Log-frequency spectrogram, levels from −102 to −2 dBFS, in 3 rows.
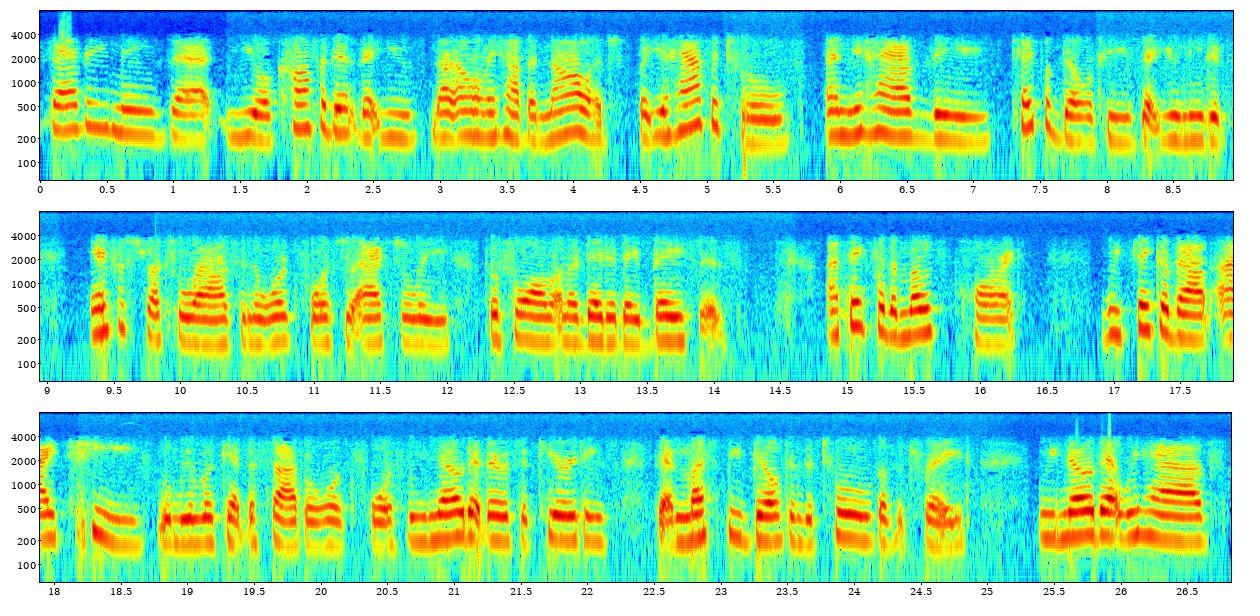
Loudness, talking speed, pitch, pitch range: -18 LUFS, 170 wpm, 205 Hz, 190-225 Hz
